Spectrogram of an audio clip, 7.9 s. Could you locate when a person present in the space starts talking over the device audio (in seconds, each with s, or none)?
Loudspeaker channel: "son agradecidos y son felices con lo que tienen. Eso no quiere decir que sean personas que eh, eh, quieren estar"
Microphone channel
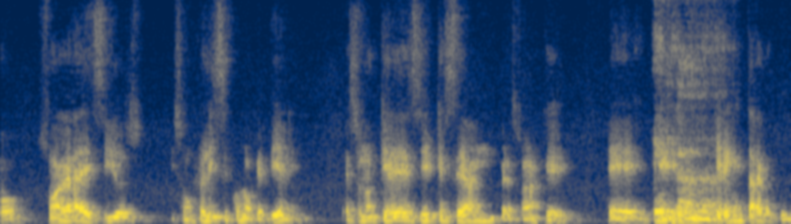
6.5 s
